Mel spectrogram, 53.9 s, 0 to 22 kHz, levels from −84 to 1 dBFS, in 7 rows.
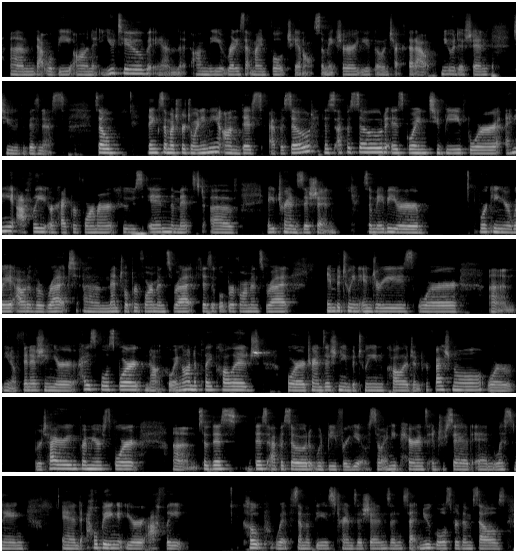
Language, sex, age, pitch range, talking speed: English, female, 20-39, 160-190 Hz, 145 wpm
